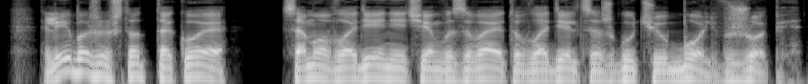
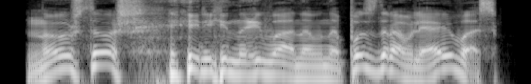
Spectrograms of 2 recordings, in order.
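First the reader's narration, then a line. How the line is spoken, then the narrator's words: Short laugh. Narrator (Russian): хохотнул я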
